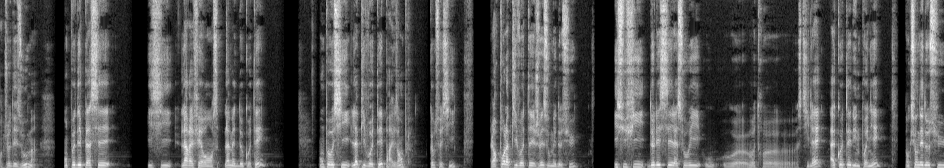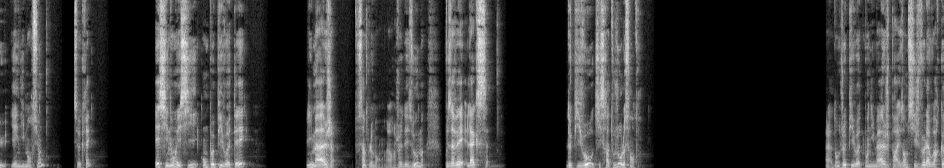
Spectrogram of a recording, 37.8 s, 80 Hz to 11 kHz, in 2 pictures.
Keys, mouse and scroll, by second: 1.5-4.7 drag, 6.2-10.2 drag, 10.6-11.5 scroll up 2, 19.8-21.4 drag, 24.2-26.4 drag, 26.6-26.9 scroll down 1, 28.8-30.5 drag, 34.9-37.3 drag.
